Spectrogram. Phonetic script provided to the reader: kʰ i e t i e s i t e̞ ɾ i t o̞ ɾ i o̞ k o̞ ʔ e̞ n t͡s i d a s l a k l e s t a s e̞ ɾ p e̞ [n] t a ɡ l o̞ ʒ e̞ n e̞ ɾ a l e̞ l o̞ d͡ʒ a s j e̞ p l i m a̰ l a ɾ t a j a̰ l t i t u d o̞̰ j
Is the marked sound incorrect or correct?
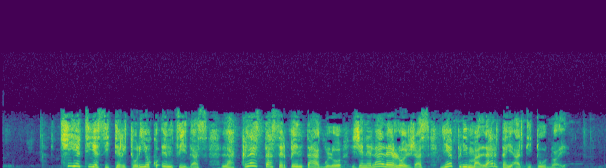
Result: correct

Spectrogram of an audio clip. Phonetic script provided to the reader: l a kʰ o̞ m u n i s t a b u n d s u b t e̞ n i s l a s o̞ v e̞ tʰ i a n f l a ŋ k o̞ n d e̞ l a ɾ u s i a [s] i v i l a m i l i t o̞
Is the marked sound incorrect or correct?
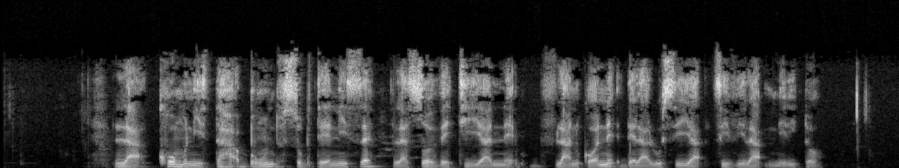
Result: incorrect: t͡s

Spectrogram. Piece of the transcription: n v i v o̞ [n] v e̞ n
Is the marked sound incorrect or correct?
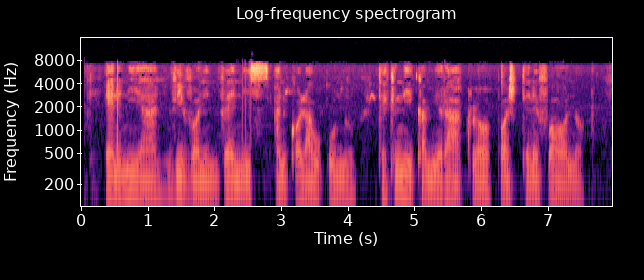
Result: correct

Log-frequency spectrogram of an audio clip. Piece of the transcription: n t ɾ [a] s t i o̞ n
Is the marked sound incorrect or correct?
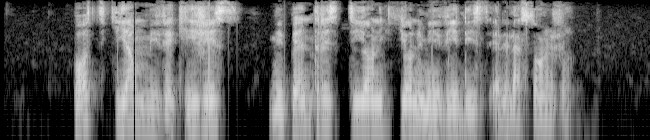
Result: incorrect: i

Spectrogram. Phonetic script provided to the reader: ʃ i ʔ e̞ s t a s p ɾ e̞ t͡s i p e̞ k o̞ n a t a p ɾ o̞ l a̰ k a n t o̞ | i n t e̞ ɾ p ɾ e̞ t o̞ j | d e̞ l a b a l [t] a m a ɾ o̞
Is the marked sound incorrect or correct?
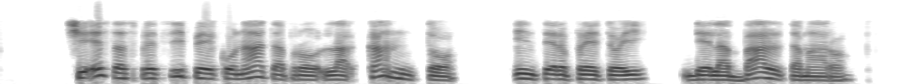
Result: correct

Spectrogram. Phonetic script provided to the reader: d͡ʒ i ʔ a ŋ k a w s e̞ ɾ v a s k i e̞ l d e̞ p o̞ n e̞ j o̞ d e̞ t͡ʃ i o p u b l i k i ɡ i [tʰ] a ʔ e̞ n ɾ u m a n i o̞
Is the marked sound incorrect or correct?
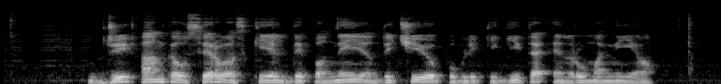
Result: incorrect: t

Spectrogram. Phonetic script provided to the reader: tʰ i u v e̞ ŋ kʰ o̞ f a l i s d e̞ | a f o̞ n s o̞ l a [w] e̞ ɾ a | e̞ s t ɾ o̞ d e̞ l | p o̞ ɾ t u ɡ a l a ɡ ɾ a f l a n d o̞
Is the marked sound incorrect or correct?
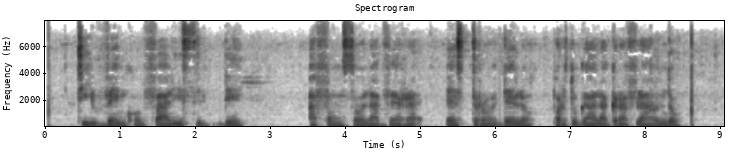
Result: incorrect: v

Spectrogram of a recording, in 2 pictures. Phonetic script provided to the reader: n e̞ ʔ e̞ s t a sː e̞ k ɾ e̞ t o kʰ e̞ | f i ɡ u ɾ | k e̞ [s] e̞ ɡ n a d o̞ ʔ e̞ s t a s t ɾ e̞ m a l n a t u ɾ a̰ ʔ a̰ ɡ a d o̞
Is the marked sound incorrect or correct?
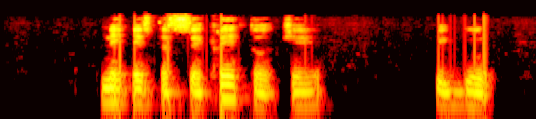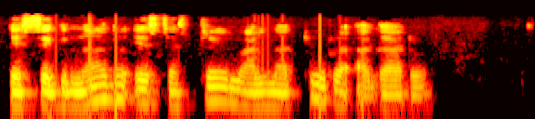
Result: correct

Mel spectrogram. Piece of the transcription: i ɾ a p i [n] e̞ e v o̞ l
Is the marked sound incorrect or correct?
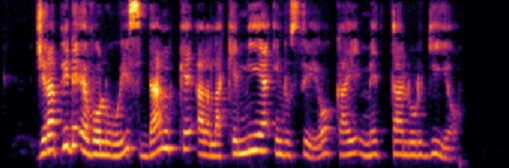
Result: incorrect: d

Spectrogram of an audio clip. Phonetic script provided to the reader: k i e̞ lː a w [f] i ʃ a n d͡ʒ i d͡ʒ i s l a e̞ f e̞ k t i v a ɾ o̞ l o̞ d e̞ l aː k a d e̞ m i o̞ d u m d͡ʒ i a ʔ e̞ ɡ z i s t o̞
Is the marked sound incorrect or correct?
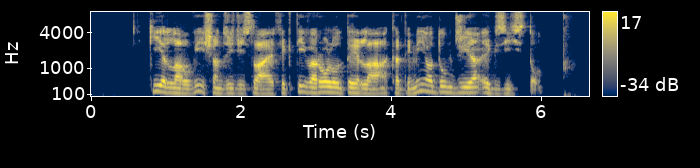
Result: incorrect: v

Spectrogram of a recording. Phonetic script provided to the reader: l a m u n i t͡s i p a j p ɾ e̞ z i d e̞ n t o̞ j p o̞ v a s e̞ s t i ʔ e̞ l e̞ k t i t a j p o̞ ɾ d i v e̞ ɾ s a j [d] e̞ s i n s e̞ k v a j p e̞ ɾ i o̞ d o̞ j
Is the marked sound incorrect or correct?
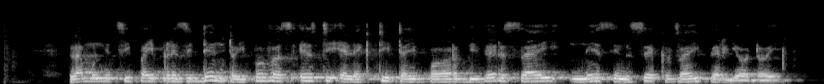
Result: incorrect: n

